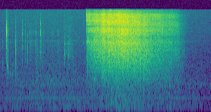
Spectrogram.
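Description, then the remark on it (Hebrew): A few soft plastic clicks, then a carbonated soda bottle is twisted open with a sudden, loud fizzing hiss that lasts about a second before tapering off. No one speaks. “תפתח, תפתח את זה.”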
